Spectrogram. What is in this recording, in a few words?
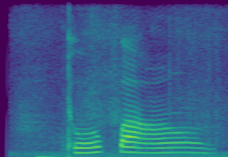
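"chu2 fang2", Mandarin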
